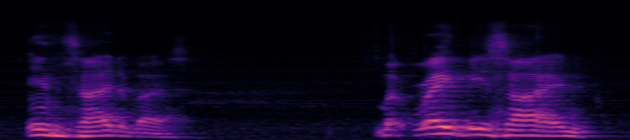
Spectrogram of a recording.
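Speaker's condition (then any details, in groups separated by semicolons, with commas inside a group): ALS; bulbar onset; diagnosed four months ago; losing speech, a little difficult to understand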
